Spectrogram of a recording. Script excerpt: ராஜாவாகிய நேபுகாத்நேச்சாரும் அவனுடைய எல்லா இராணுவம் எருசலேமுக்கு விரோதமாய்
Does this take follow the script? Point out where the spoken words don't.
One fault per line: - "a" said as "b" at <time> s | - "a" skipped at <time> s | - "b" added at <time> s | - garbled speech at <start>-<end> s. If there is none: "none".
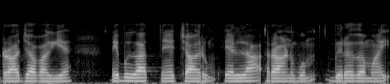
- "அவனுடைய" skipped at 2.2 s
- "எருசலேமுக்கு" skipped at 3.2 s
